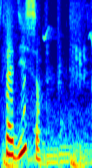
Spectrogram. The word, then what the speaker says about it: Dadès: Donc là, on se trouve au niveau des gorges de Tadès, en fonction de comment vous pouvez le prononcer, mais ici ça se prononce Tadis.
